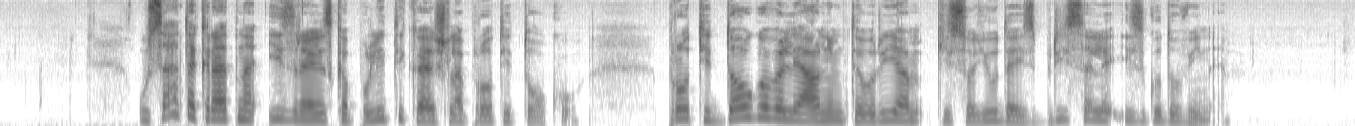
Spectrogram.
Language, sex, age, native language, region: Slovenian, female, 30-49, Serbian, Central Slovenia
